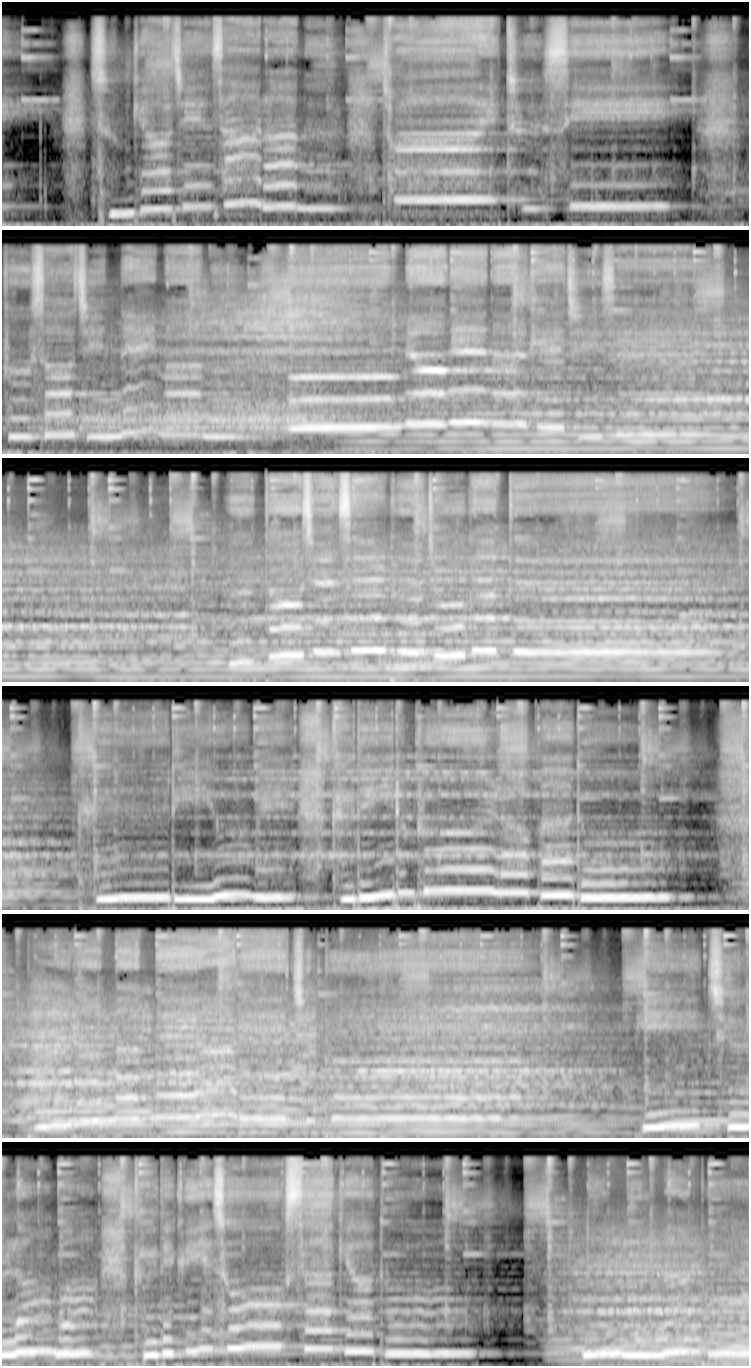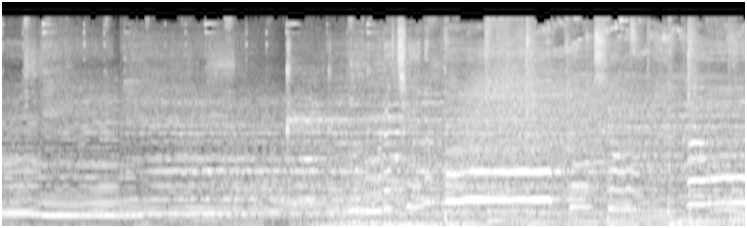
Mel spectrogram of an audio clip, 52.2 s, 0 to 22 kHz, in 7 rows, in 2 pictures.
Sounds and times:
Female singing: 0:00.0 - 0:06.8, 0:07.5 - 0:16.1, 0:16.8 - 0:29.3, 0:29.9 - 0:35.6, 0:36.2 - 0:42.1, 0:43.0 - 0:52.2
Music: 0:00.0 - 0:52.2.

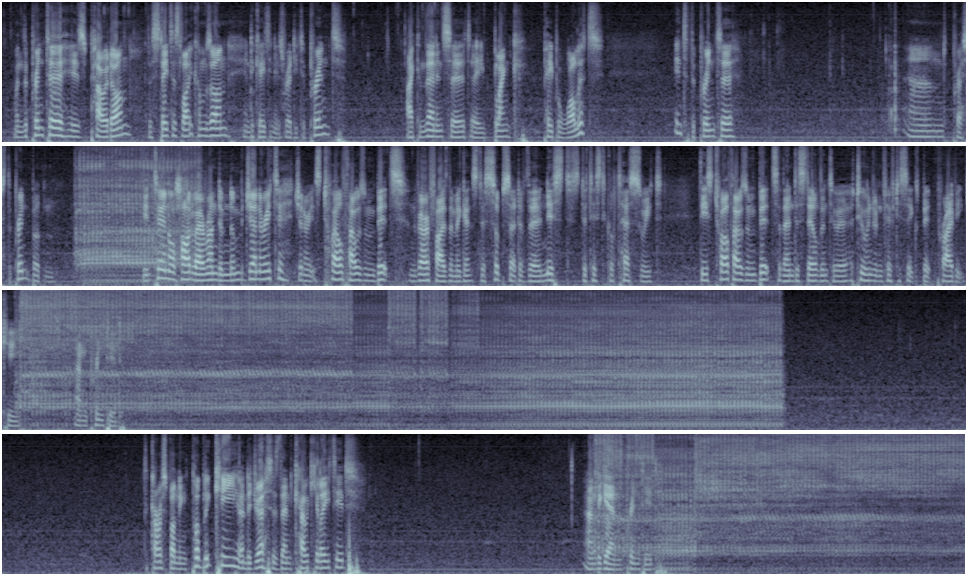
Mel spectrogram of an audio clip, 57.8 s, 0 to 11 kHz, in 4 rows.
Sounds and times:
Speech: 0:00.2 - 0:05.2, 0:06.0 - 0:09.0, 0:10.1 - 0:11.1, 0:13.5 - 0:15.3, 0:16.6 - 0:29.2, 0:30.0 - 0:30.8, 0:45.5 - 0:48.9, 0:52.1 - 0:53.4
Printer: 0:15.6 - 0:17.5, 0:29.1 - 0:40.7, 0:52.2 - 0:57.8.

